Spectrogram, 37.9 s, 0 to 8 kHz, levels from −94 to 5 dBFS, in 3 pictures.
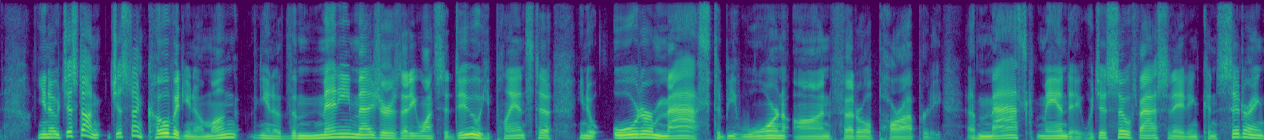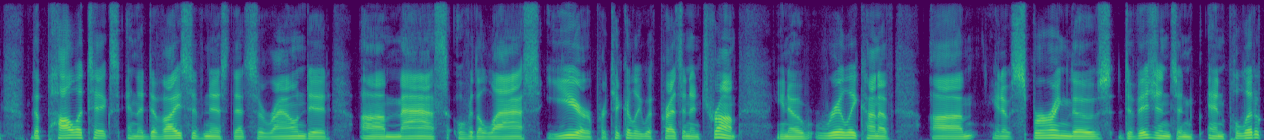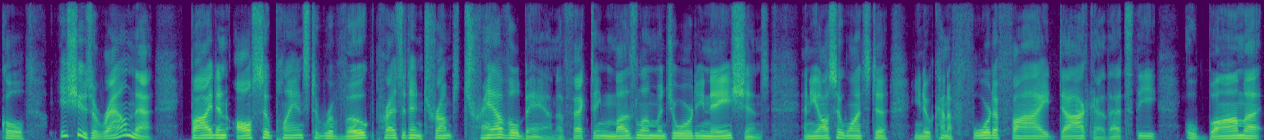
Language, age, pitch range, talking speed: English, 50-69, 115-140 Hz, 160 wpm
